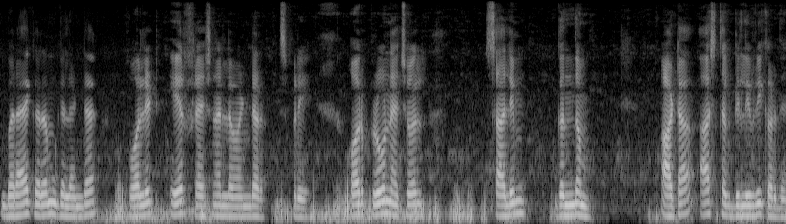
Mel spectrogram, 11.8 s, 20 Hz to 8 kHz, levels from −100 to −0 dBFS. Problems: none marked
